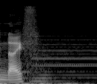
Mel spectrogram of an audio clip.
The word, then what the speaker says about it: knife: right okay in kitchen silent k knife a knife knife knives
